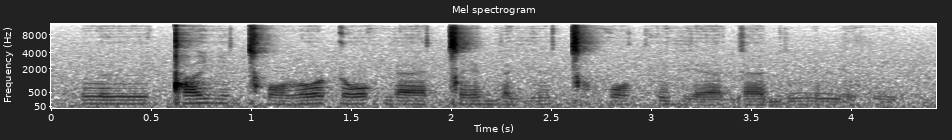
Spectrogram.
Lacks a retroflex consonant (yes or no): no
